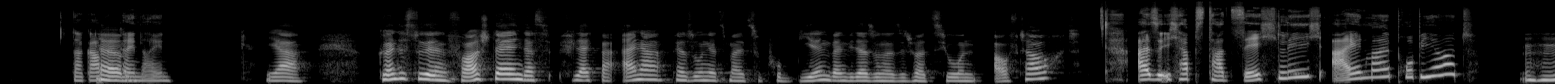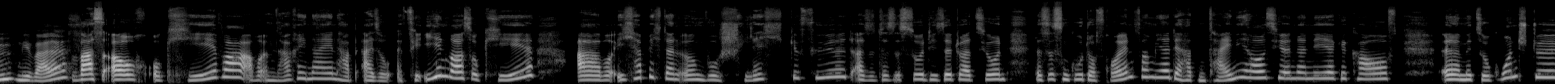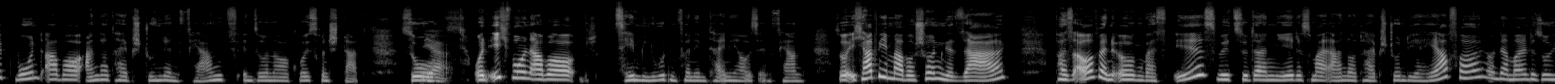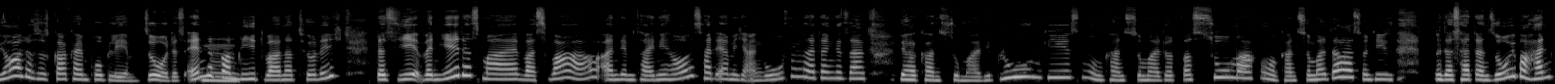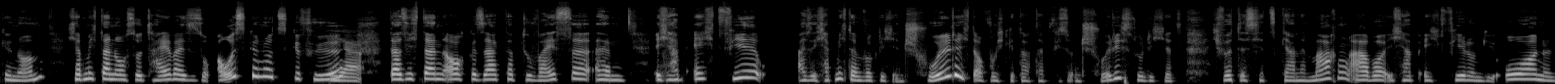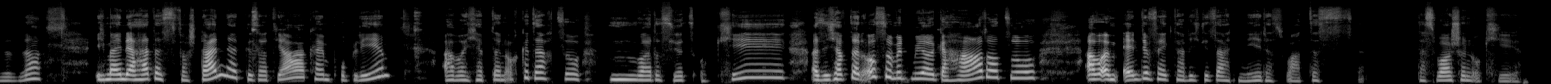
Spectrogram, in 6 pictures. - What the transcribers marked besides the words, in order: in English: "Tiny-House"; other noise; in English: "Tiny House"; other background noise
- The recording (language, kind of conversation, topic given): German, advice, Warum fällt es dir schwer, bei Bitten Nein zu sagen?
